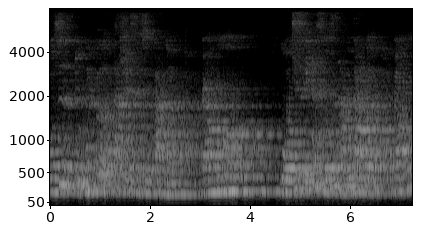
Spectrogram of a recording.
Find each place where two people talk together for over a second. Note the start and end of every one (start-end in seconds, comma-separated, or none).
none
